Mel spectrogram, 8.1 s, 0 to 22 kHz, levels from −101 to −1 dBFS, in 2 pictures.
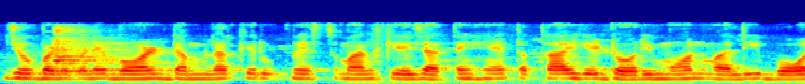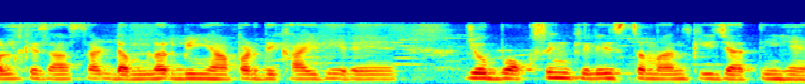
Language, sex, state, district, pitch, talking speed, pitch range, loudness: Hindi, female, Uttar Pradesh, Budaun, 190 Hz, 255 wpm, 180-195 Hz, -17 LUFS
